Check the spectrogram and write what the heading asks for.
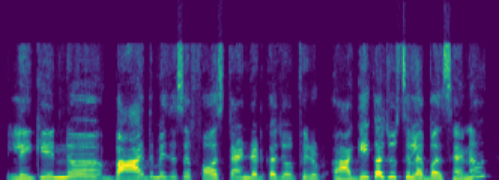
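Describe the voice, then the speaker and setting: A little hiss or hum sits under this woman's high-pitched voice as she explains phonics to parents and teachers. She pronounces letter sounds slowly and drawn out, repeating them for listeners to copy.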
